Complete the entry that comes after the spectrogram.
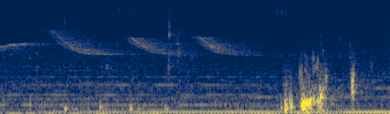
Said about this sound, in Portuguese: Só um tinha que, que eu vou beber água.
